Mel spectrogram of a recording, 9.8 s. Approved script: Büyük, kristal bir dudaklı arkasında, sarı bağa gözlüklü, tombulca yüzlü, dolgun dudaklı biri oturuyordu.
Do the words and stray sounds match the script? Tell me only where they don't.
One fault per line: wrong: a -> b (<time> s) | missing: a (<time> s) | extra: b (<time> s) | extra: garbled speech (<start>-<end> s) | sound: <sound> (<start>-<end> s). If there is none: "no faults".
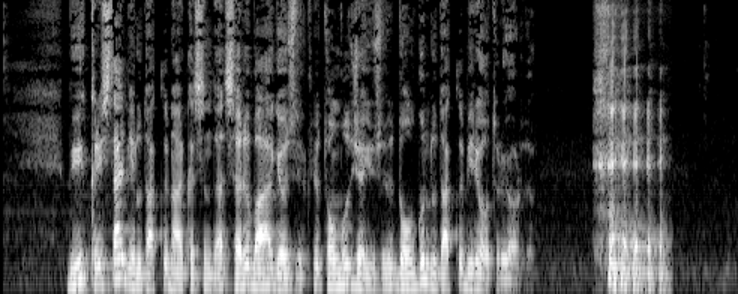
sound: laugh (7.9-9.0 s)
